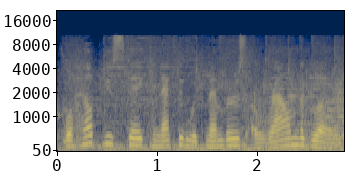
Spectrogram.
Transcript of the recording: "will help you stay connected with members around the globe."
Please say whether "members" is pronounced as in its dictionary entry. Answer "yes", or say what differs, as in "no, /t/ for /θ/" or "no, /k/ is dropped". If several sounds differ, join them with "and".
yes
